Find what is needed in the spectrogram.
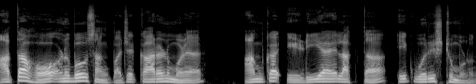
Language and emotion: Goan Konkani, neutral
